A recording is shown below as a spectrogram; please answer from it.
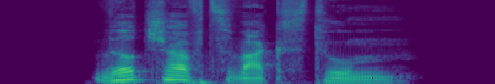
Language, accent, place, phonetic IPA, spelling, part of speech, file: German, Germany, Berlin, [ˈvɪʁtʃaft͡sˌvakstuːm], Wirtschaftswachstum, noun, De-Wirtschaftswachstum.ogg
- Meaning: economic growth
